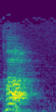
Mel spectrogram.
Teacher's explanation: that voiced obstruent, voiced stop, b, the voiced labial stop, becomes a voiceless labial stop, pa. Right?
